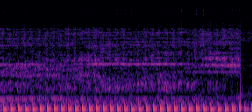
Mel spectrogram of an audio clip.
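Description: A motorcycle idles nearby in Dharamshala, its engine giving a steady, rapid thumping pulse that runs throughout before a brief shift near the end, with no talk.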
